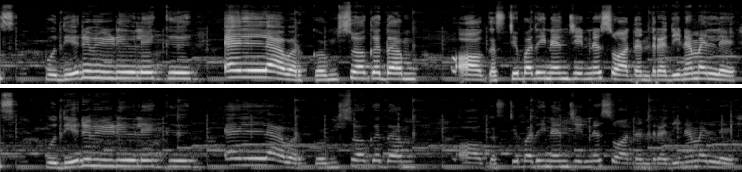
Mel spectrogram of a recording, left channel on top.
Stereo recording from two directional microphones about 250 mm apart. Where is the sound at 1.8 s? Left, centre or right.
Left.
